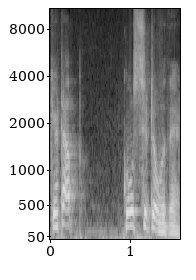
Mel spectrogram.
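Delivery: put-on fierce forceful voice. Retelling how a man brushed a father aside and ordered his son: mock-angry forceful command. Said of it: "in a very angry, forceful tone".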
